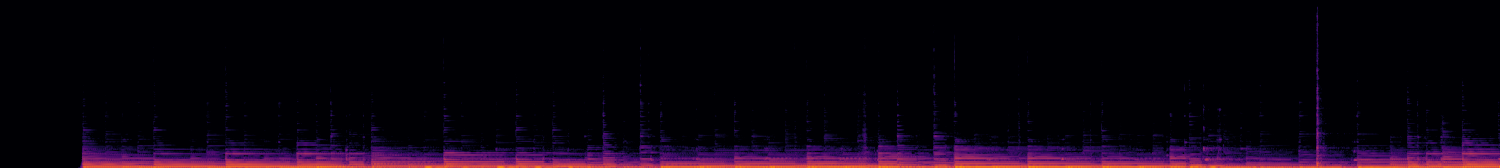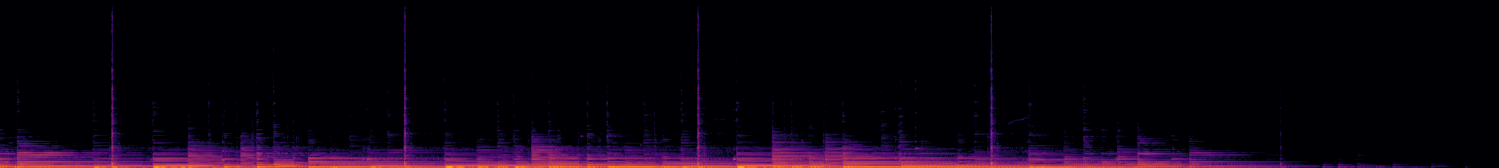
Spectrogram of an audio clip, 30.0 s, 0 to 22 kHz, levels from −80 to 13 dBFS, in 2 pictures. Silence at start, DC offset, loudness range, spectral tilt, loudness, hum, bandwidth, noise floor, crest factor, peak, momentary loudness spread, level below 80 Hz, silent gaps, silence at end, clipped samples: 0.8 s; under 0.1%; 5 LU; -10.5 dB/octave; -21 LUFS; none; 4.9 kHz; -80 dBFS; 20 dB; -2 dBFS; 9 LU; -56 dBFS; none; 2.55 s; under 0.1%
